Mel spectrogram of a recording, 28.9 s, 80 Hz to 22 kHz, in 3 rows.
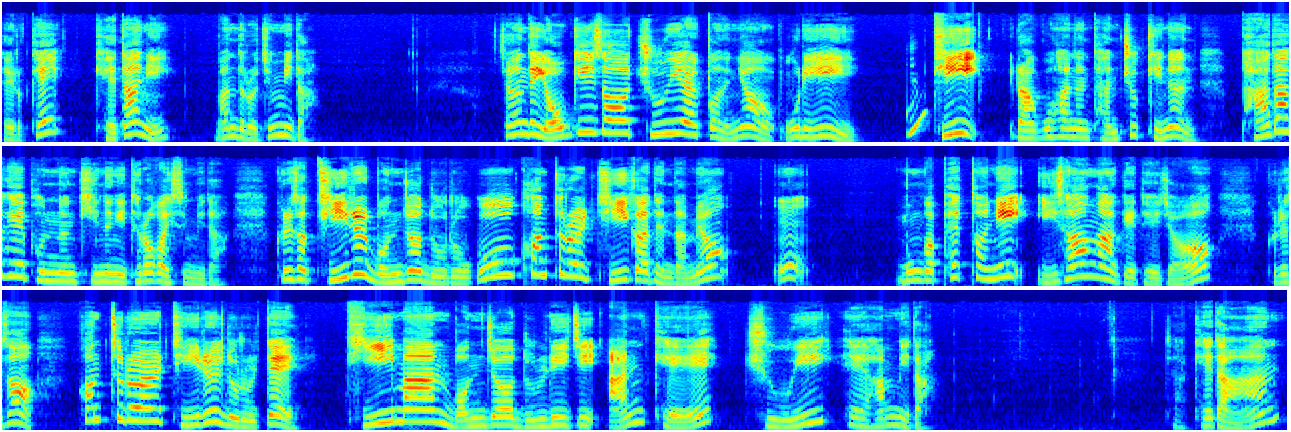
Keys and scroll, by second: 0.4 super+d, 14.1 super+d, 15.4 super+d, 17.8 super+d, 24.4 BackSpace.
